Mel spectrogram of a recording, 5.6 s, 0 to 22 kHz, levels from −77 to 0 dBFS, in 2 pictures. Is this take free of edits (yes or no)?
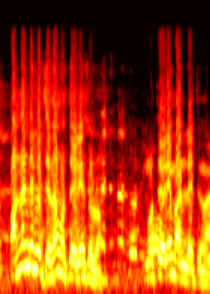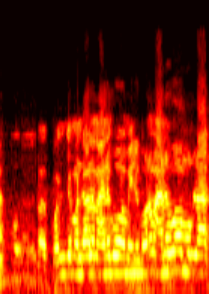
no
